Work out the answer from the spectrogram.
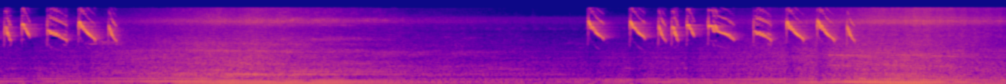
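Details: White-eye song played to spur other birds to sing: two quick bursts of high descending chirps, one short and one longer, with a low steady hum like distant traffic in between.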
